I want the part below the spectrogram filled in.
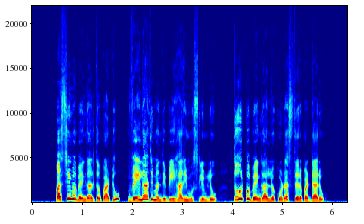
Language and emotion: Telugu, neutral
